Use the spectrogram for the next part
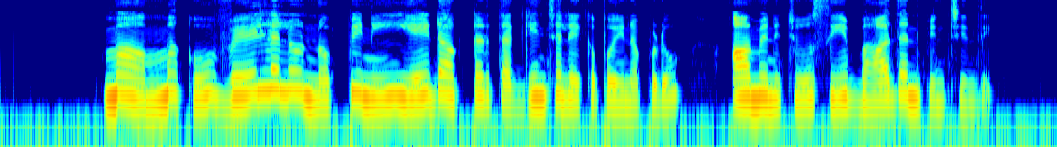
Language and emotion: Telugu, sad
